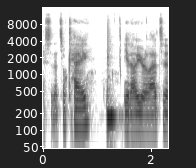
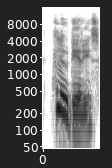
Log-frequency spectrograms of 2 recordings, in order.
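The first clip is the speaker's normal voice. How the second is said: put-on loud old English lady voice; 6 dB louder than usual. Dressed as Mrs. Doubtfire, greeting people in a Mrs. Doubtfire voice. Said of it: "Older woman".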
